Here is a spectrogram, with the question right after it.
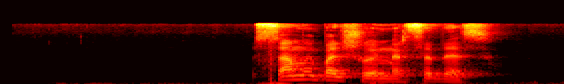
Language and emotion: Russian, neutral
